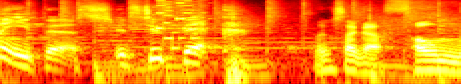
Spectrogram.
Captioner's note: text pinging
